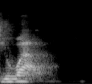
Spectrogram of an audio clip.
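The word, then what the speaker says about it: João: Say his name quickly. – Joao Chianca. – It's Joao.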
